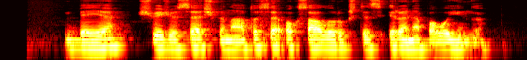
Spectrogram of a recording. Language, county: Lithuanian, Šiauliai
